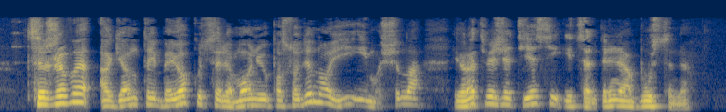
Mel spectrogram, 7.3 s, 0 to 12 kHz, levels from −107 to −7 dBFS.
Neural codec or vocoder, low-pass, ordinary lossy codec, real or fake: none; 7.2 kHz; MP3, 48 kbps; real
